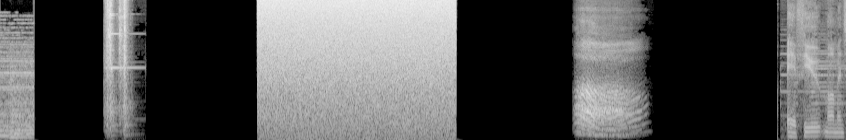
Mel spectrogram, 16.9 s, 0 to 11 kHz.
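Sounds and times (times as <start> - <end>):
loud static hiss: 5.2 - 9.2.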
